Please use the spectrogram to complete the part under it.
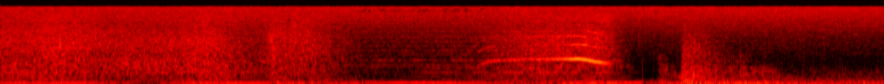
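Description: Water rushes and splashes as a ship plunges into the sea.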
